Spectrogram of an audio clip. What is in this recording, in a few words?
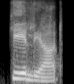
"kailyard", Indian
